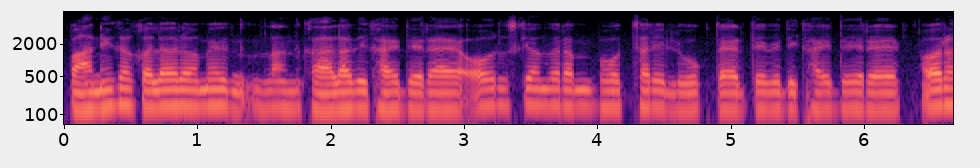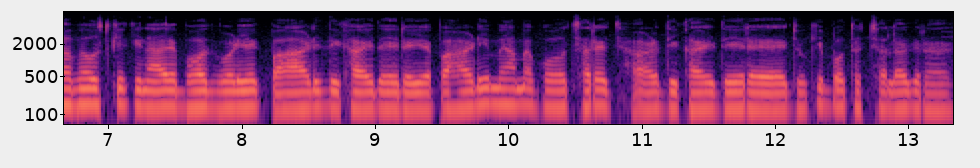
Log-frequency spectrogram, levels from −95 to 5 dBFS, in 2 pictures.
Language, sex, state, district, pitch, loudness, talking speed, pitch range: Hindi, male, Bihar, Kishanganj, 135 Hz, -27 LUFS, 240 wpm, 130-145 Hz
